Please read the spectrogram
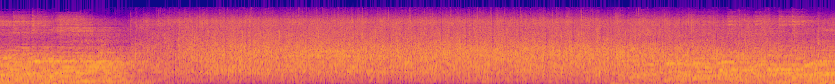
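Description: Music playing stops about a second and a half in, and a large audience's applause fills the hall. Music comes back under the clapping near the end.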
